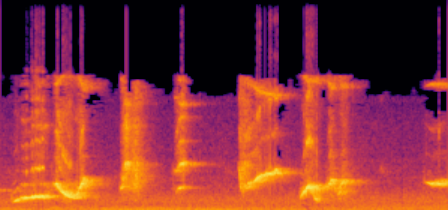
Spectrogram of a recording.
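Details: White-rumped shama singing: a short burst of harsh, squawky rising and falling notes mixed with brief whistles, several phrases packed into a few seconds, loud and close.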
